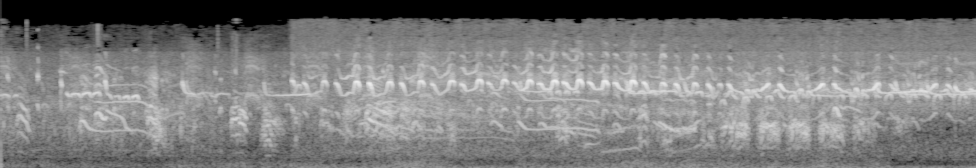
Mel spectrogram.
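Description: Many wetland birds calling at once, with overlapping calls of different pitches. From about four seconds in, a fast run of repeated high calls runs over the top.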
